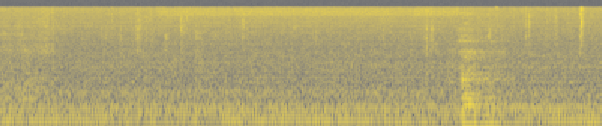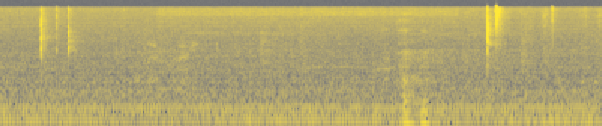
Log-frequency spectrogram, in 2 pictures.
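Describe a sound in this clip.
A headset clicks and rustles as it is adjusted against an ear.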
